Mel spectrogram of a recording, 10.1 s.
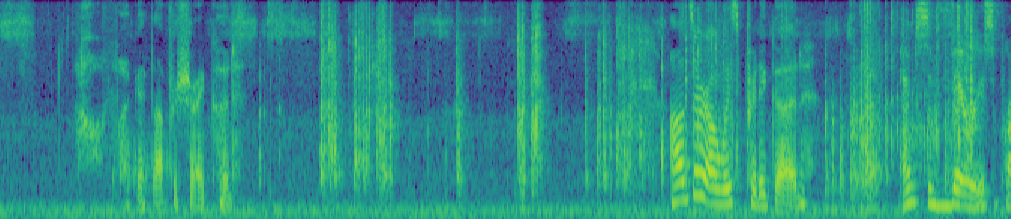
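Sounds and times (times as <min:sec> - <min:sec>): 
speech: 0:01.4 - 0:02.7, 0:06.7 - 0:08.4, 0:09.0 - 0:10.1
rummaging through a drawer: 0:05.2 - 0:10.1.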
